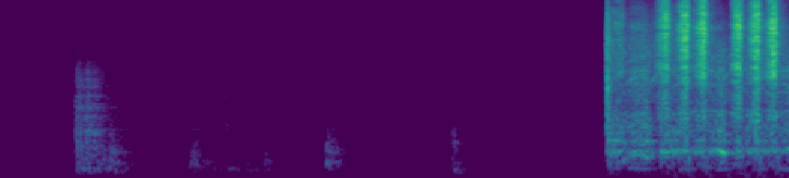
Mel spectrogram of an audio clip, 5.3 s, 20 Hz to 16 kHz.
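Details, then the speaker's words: Ford Transit Custom diesel compression test, cylinder 1 with injectors disconnected: strong, even compression pulses at a steady cranking beat, reading about 28, better than expected. Healthy cylinder. "Okay. Very good. I'm a bit surprised because I was expected we going to have just above 20, but we had about 28. So, we know this cylinder is very good."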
